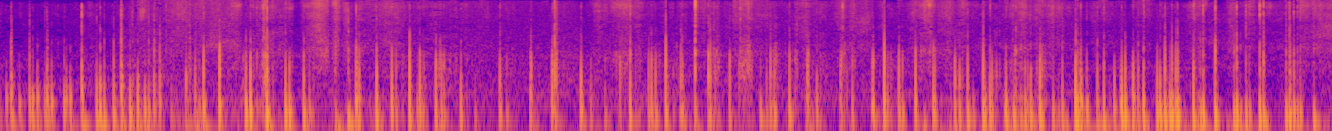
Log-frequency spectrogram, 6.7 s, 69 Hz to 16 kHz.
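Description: A flat, solid, thin round cork board about 25 cm across is tapped and scratched quickly with long acrylic nails and fingertips. Dozens of short, dry, dull taps run together in a fast, uneven stream, mostly low and thuddy with brief scratchy clicks and almost no ring.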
